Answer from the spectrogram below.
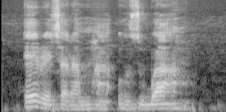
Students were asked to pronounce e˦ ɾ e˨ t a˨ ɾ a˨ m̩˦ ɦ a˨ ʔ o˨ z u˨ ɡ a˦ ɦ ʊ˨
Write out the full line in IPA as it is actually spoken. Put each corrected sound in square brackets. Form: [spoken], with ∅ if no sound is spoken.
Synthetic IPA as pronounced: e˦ ɾ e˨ [t͡ʃ] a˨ ɾ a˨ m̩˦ ɦ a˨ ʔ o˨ z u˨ [ɡ͡b] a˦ ɦ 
